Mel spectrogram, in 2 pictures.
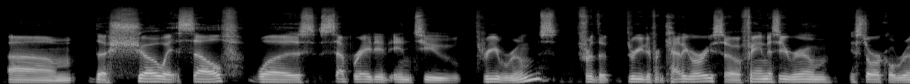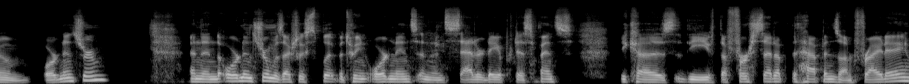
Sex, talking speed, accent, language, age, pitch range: male, 145 wpm, American, English, 20-39, 105-130 Hz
